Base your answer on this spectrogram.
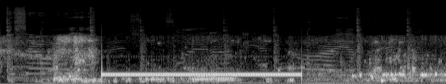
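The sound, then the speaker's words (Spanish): A telephone sounds a steady, unbroken tone for about two seconds while a number is dialed, with voices talking just before and after it. “Ahí está marcando. Ahí está marcando.”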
